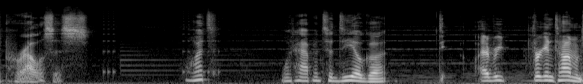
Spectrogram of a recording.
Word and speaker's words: Dialga: that a lot, I should know the proper pronunciation. Dialga. Alright, so it's a D. It's Dialga. I thought it was like dial, like a clock, because it's time. Dialga.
